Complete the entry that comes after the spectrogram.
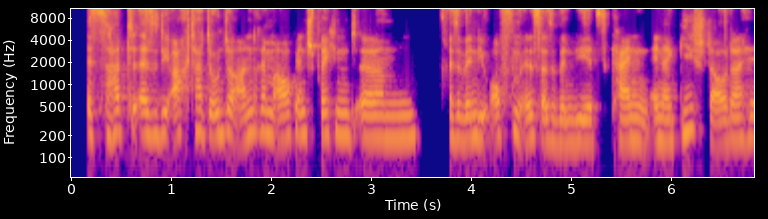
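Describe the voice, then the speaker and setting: This woman uses a normal speaking voice at a medium pitch. Her pace is moderate and her pitch varies in an ordinary way. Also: hardly any pauses, very even loudness. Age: 30s. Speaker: personality trainer and numerologist. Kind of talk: casual interview.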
